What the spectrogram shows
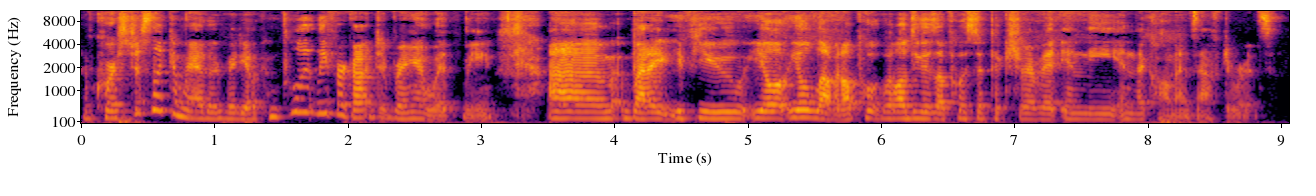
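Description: A woman's voice: mid-range voice, fast talker. A middle-aged woman hosting a live online coaching session, chatting casually and often breaking off to rephrase herself. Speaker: career and leadership coach, summit host.

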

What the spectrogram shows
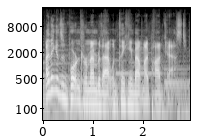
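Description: A male podcast host with a mid-pitched voice delivers his scripted lines in a dry, wry way. Faint music plays underneath him. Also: big pitch swings, fast.

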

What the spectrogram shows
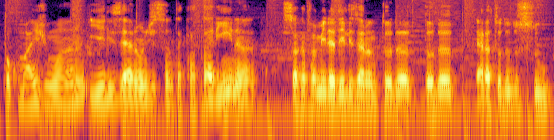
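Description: A Brazilian man with a Brazilian accent in casual podcast chat, explaining things calmly. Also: medium pitch, fast, faint music behind.

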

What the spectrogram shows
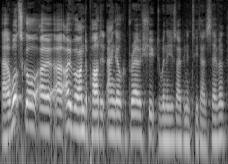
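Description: A man's voice: medium pitch, fairly even intonation, racing, fairly bright tone, smooth. A man with an Essex accent, chatting casually and jokily as he hosts a podcast quiz. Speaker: quiz host.

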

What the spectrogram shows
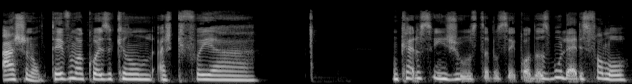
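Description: A woman's voice: on the high side, a little fast, no echo, clean studio sound. A young adult woman co-hosting a podcast, chatty and enthusiastic, cheering on her friend. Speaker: podcast co-host. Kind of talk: casual chat among friends.

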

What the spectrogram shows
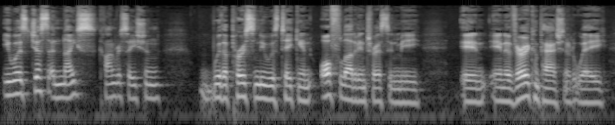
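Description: A middle-aged man telling a personal story in an emotional, halting way, with many restarts. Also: medium pitch, fairly even intonation, darkish tone. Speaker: storyteller guest. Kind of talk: personal story told in interview. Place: quiet room.

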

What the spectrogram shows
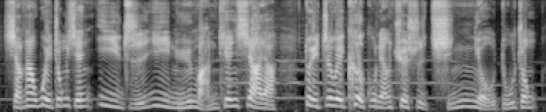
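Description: A man's voice: on the high side, expressive. Man telling a martial-arts serial. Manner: leisurely storytelling with drawn-out particles. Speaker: storyteller.

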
